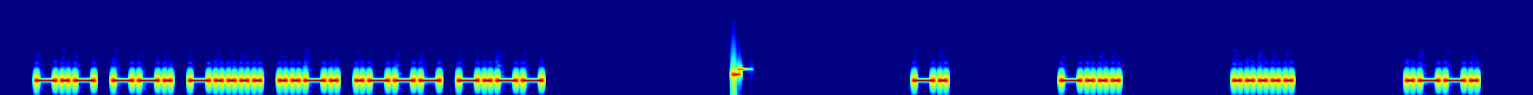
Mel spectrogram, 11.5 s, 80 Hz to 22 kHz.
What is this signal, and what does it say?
Morse code, heard as a keyed tone, about 25 wpm, spaced as for 15 wpm, 700 Hz. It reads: KG6FJY NB5P
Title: USA Call Signs - 6x Character Spacing - 25wpm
